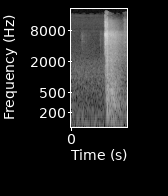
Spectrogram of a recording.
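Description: A door is slammed shut in a bedroom: one sudden, sharp bang with a short fading tail over quiet background noise.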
